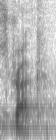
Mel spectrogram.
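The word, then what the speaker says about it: Strzok: And you also indicated that, and is his name Mr. Struck? I wanted to get the pronunciation right. I've heard it about 5 different ways today. Struck, is that? Struck.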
